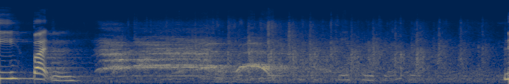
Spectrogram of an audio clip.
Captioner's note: applause & Cheering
